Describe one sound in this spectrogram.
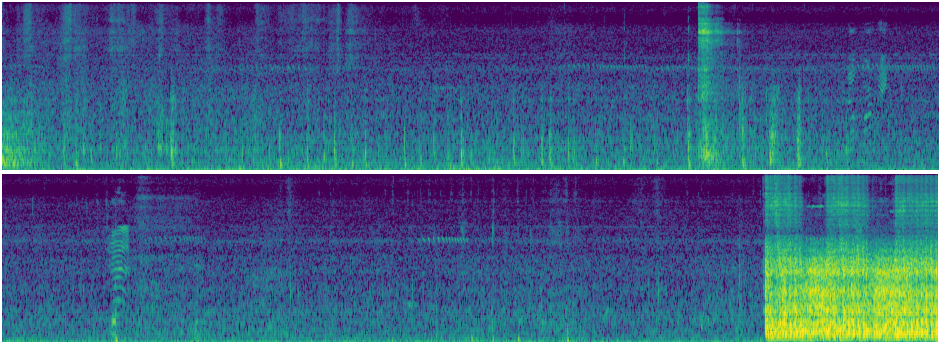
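Leaves and dry grass rustle close by as a soldier crawls.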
